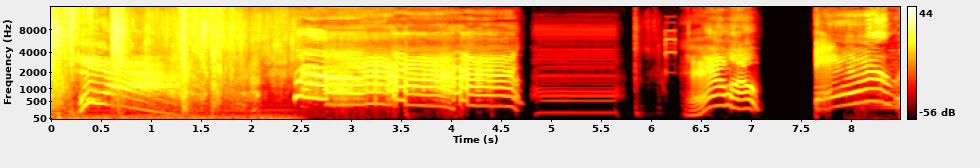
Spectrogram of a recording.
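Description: Cartoon sound effects: water spraying from a stabbed loudspeaker with a sound that slides steeply down in pitch, then a man's long groaning cry a couple of seconds in, followed by shorter vocal sounds.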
